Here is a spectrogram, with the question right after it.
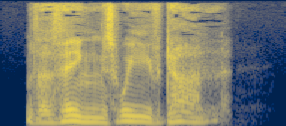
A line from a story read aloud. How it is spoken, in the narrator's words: he murmured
